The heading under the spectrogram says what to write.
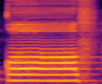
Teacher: اس کو ہم لوگ کریں گے 3 الف لمبا. اور قاف کا مخرج کیا ہے؟ زبان کی جڑ اور تالو کے نرم حصے سے. زبان کی جڑ اور تالو کے نرم حصے سے.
